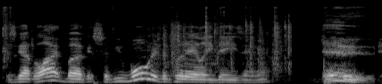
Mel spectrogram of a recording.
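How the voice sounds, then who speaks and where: A middle-aged man hosting a casual chat in his home hobby shop, excitable and swearing a lot as he exclaims over things. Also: medium pitch, moderate pace, a little hiss or hum. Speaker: channel host.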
